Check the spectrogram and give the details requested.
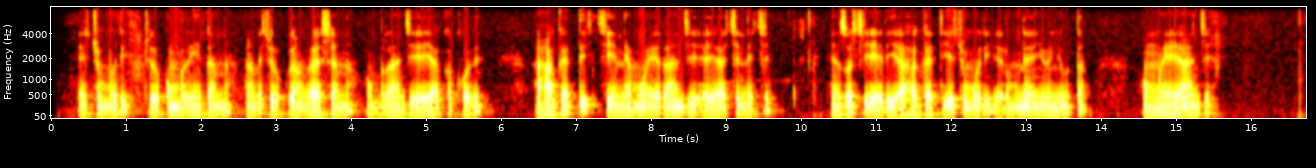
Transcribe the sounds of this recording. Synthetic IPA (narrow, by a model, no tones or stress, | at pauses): e̞cimuɾiciɾikumuɾiːŋkanakaːndiciɾikweŋɡaʃanao̞muɾaːɲɟie̞jakakʰo̞βe̞ | aɦaɡaticiːne̞mue̞ɾaːɲɟiʔe̞jacine̞ce̞ː | nzo̞ciʔe̞ɾia̰ɦaɡatije̞cumuɾie̞̰ɾimune̞ːɲuːɲuːta | o̞mwe̞ːjaːɲɟe̞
